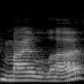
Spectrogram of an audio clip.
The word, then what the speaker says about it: Myla: Me and Gage both like Myla, so it's like Milo but with an A at the end, and we would spell it M-Y-L-A, which I think is really pretty.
